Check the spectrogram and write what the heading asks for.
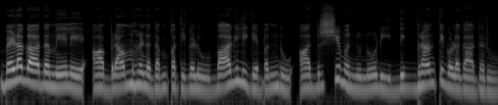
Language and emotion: Kannada, neutral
